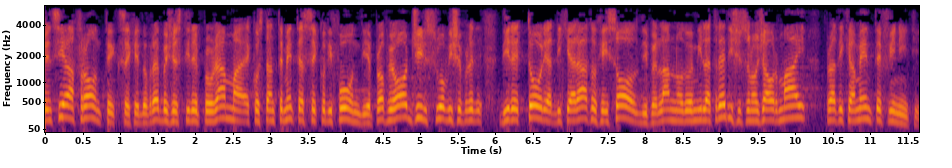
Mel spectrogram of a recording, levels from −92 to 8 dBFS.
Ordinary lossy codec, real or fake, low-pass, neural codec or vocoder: none; real; 5.4 kHz; none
